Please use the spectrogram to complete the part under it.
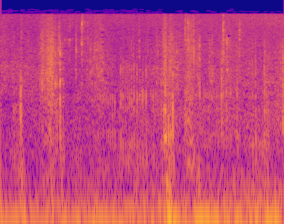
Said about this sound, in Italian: Intanto sentite questo calpestio dell'ultima traccia di questo lavoro.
